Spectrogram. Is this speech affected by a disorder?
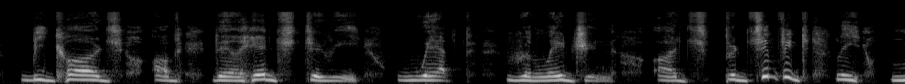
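Yes: cerebral palsy; uses walker and wheelchair.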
